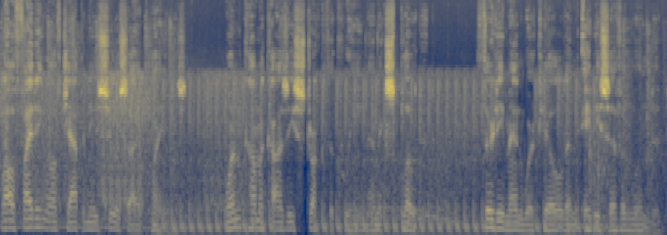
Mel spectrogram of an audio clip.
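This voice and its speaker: A man's voice: lowish voice, normal speed, poor audio. A man reading scripted historical narration as a documentary narrator. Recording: music bed under the voice. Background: music.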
